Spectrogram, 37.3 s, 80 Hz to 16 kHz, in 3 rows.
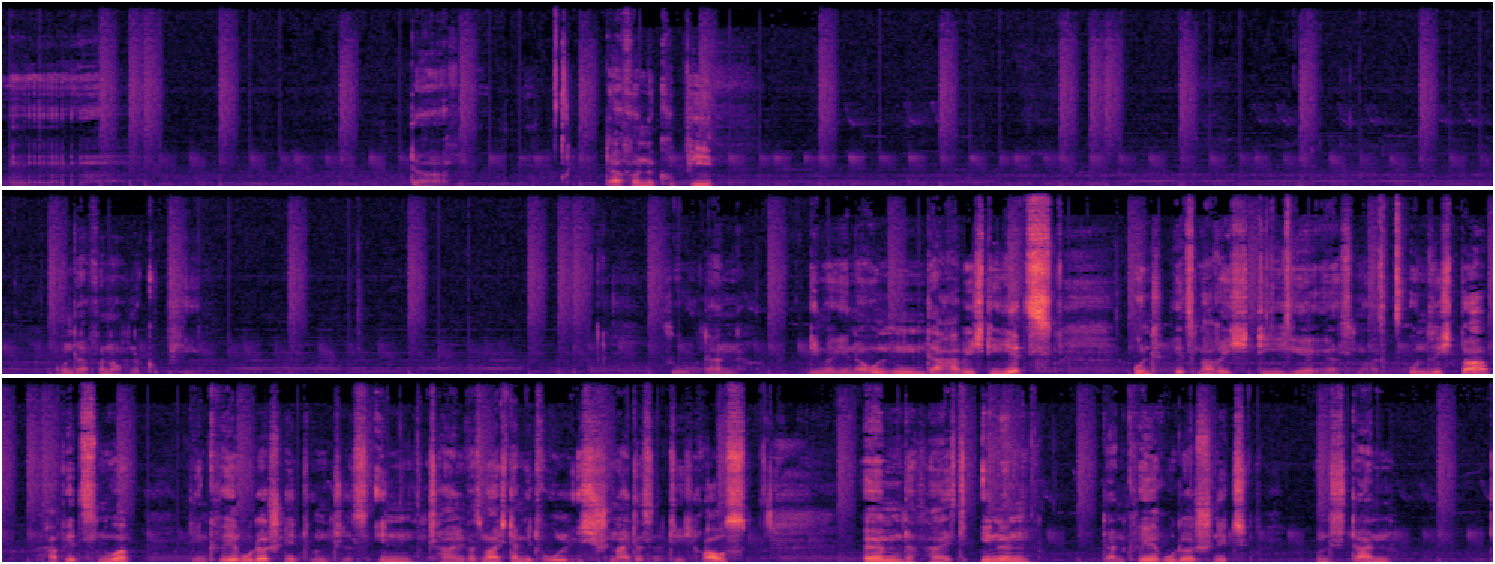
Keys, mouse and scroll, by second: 4.7 click, 7.8 click, 12.8 click, 13.9 click, 19.0-20.0 drag, 22.9 click, 23.3 space, 23.8 click, 24.2 space, 26.8 click, 27.4 click, 28.8 shift+click, 34.5 ctrl+click.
